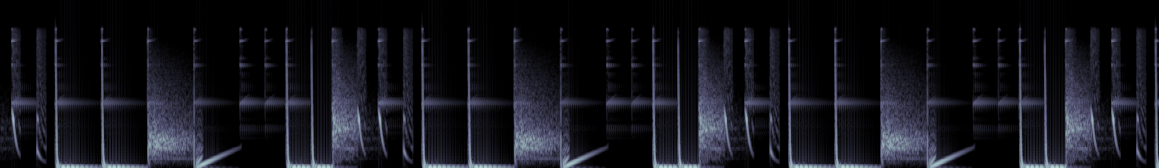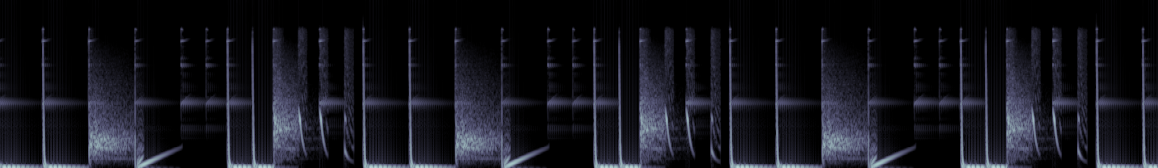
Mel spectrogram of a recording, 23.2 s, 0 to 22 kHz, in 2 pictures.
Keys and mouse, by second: 3.8 click.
